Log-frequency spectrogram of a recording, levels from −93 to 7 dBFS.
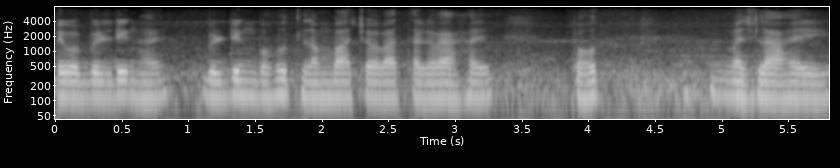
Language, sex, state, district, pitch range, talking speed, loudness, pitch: Hindi, male, Bihar, Samastipur, 120-125 Hz, 125 wpm, -21 LUFS, 120 Hz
